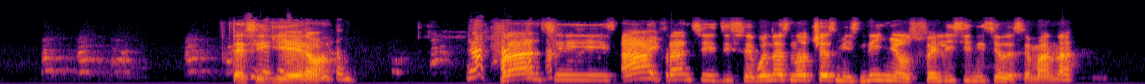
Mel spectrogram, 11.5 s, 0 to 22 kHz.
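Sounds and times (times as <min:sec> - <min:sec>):
dog barking: 0:00.4 - 0:05.5
laughter: 0:02.3 - 0:03.5, 0:04.7 - 0:06.3
speech: 0:02.3 - 0:03.6, 0:04.7 - 0:10.8.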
